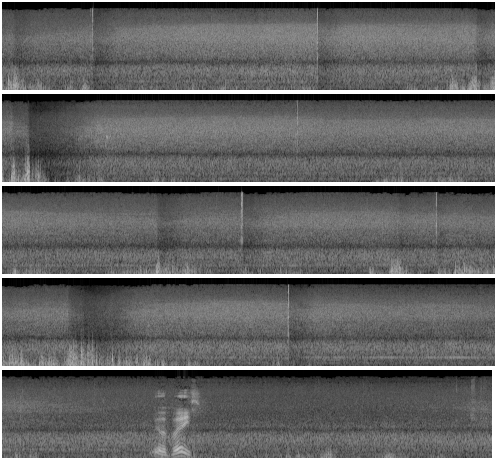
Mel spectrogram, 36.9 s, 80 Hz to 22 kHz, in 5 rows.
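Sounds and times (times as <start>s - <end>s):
wind noise: 0.0s - 12.0s, 12.8s - 36.9s
bee swarm humming: 0.0s - 36.9s
bees buzzing past: 1.4s - 33.8s.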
